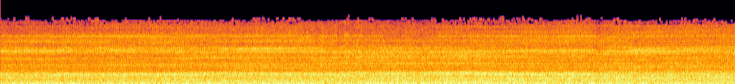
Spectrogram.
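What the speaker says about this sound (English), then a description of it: "So to heat it up, I'm going to take my little heat gun." A steady, loud blowing roar of a small heat gun used for cardmaking runs without a break, a dense broadband rush with a faint whine on top, constant in level throughout.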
